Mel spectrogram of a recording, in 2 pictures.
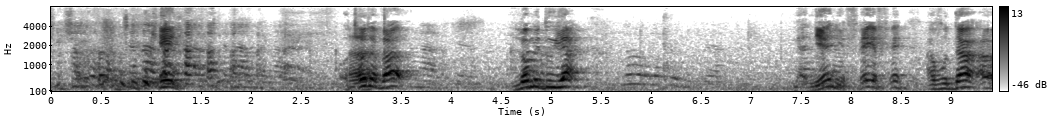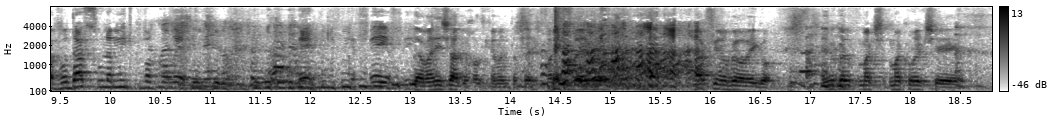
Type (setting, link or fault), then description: setting, live audience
